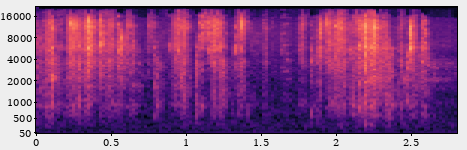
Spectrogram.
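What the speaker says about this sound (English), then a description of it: "Actually, I'll throw a piece of tape on." A piece of tape being torn to seal a shipping package, with crackling, ripping bursts that come in quick, uneven pulses, close and fairly loud, and nobody talking.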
